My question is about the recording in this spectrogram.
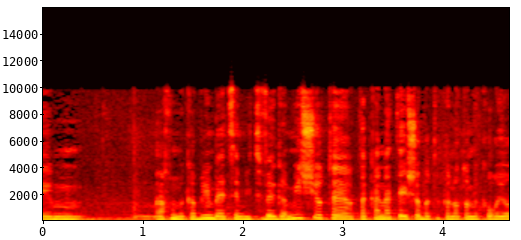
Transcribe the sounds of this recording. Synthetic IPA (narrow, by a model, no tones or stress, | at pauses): m | anaχnume̞kablimbeet͡se̞mitveɡamiʃjo̞te̞ʁtakanat̪e̞jʃabetakano̞thameko̞ʁijo̞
